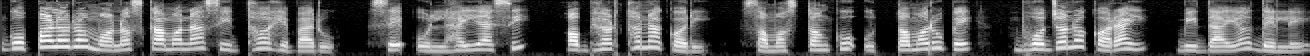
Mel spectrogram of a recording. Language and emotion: Odia, neutral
